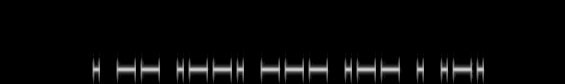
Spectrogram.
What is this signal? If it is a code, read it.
Morse code, heard as a keyed tone, about 20 wpm, 690 Hz. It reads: EMPOWER
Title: 7 Letter Words - First 3 Letters Given - 20wpm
